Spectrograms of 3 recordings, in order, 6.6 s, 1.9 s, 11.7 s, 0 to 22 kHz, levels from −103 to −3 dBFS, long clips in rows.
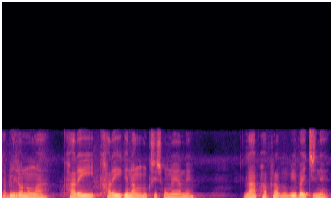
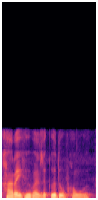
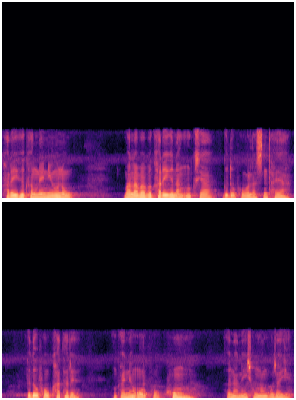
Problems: background sounds at intervals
